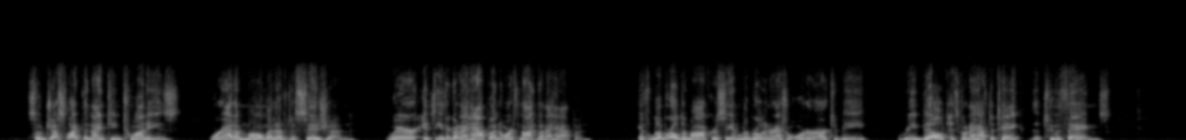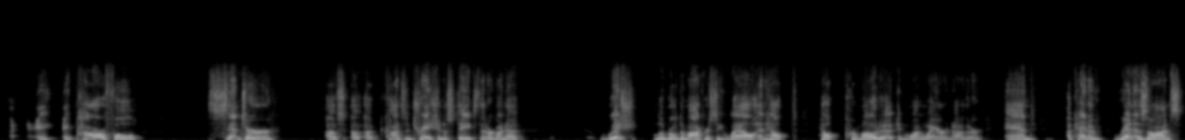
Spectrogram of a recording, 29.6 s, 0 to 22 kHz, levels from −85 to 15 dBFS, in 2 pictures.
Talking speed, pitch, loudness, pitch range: 155 wpm, 180 Hz, -27 LUFS, 160-200 Hz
